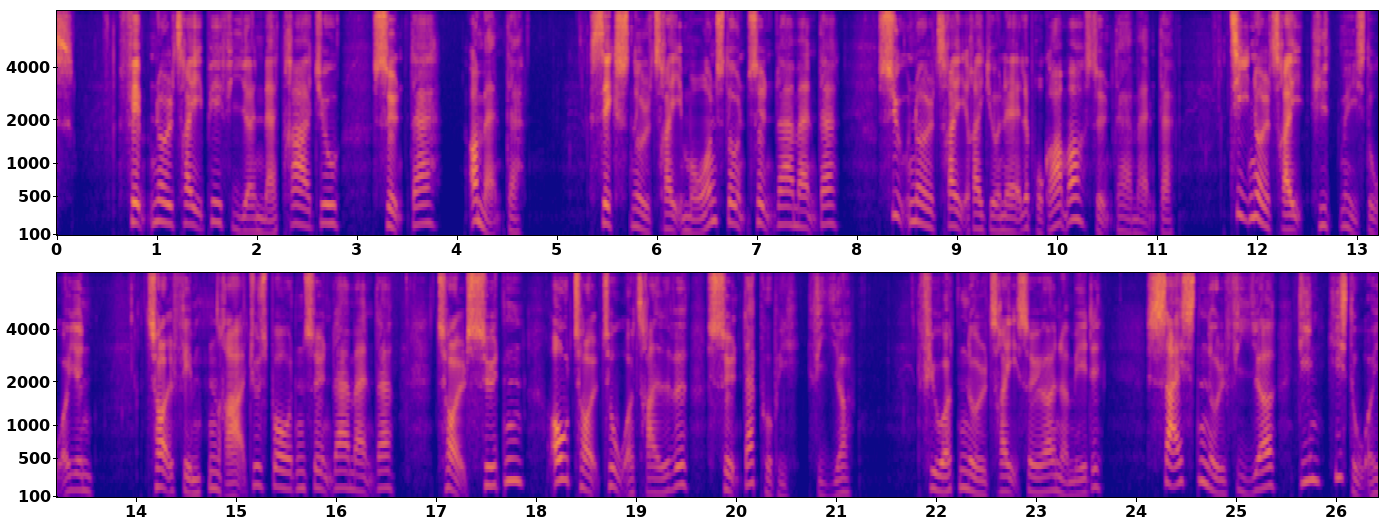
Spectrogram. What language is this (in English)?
Danish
